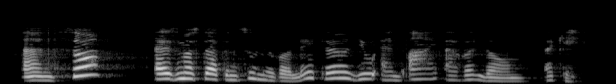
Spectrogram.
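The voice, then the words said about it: Fake French accent. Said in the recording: “phony French accent”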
